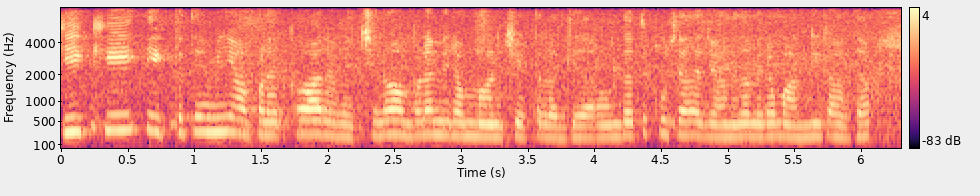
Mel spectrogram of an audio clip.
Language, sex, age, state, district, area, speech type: Dogri, female, 18-30, Jammu and Kashmir, Reasi, rural, spontaneous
